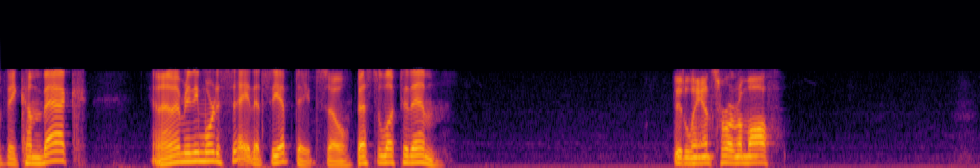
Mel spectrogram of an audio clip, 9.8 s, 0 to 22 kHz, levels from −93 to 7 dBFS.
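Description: No technical faults can be heard anywhere in this speech clip.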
